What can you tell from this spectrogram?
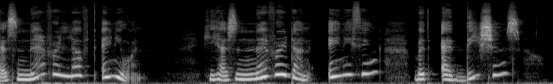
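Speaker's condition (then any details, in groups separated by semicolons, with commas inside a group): No condition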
